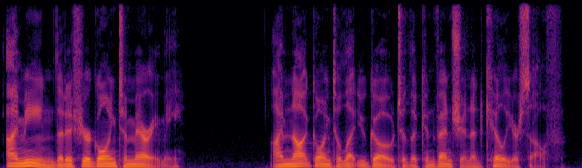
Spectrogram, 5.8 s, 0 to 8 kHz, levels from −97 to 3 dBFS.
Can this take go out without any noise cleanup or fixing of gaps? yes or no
yes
